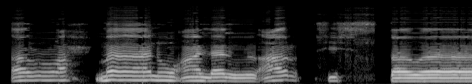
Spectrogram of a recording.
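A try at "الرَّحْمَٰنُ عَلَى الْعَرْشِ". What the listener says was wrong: Ringan sangat tu pada lam tu.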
